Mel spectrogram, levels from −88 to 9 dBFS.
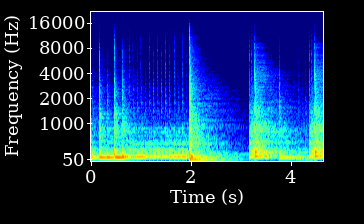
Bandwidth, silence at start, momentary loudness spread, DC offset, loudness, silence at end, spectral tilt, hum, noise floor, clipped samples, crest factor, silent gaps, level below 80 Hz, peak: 11.5 kHz; 0 s; 16 LU; under 0.1%; -25 LUFS; 0 s; -8 dB/octave; none; -46 dBFS; under 0.1%; 20 dB; none; -34 dBFS; -4 dBFS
